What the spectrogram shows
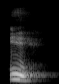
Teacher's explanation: your tongue is a little higher in your mouth, closer to the front. I. Stretch out your lips a little, and it's a short sound. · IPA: /ɪ/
